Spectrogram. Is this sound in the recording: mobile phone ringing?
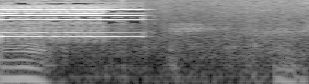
yes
